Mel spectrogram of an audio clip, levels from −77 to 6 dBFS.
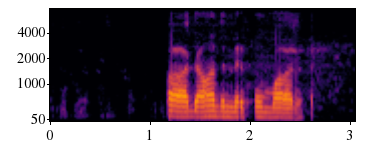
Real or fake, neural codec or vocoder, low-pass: fake; vocoder, 44.1 kHz, 128 mel bands every 512 samples, BigVGAN v2; 7.2 kHz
